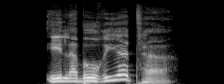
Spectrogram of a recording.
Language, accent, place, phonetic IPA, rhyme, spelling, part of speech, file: German, Germany, Berlin, [elaboˈʁiːɐ̯tɐ], -iːɐ̯tɐ, elaborierter, adjective, De-elaborierter.ogg
- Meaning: 1. comparative degree of elaboriert 2. inflection of elaboriert: strong/mixed nominative masculine singular 3. inflection of elaboriert: strong genitive/dative feminine singular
